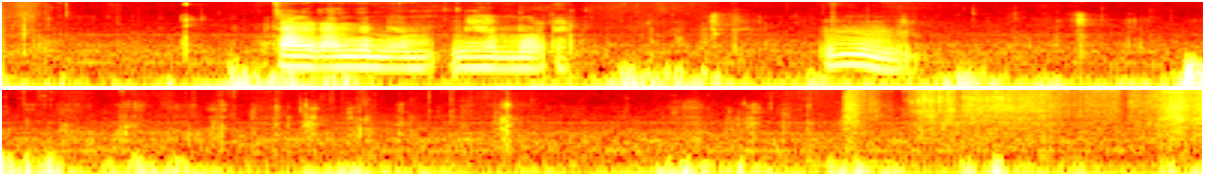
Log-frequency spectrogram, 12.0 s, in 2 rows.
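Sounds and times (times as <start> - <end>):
chewing with wet mouth clicks: 4.5 - 8.7.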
